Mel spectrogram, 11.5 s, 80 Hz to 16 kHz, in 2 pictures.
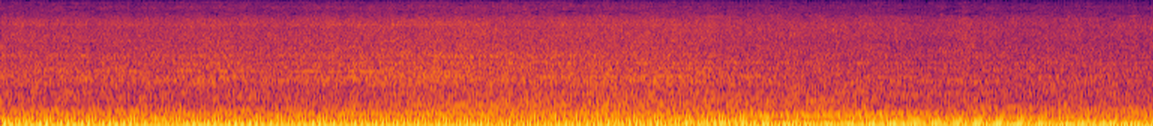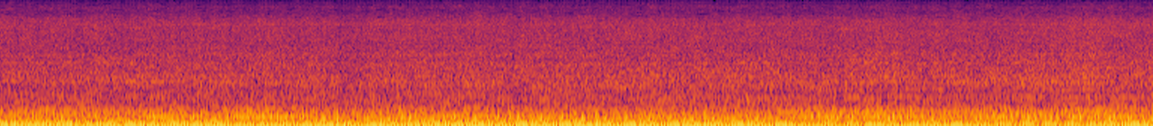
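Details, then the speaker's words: Infiniti G35 coupe with JWT S7 cams and full bolt-ons, fuel switched to E85, cold start: very loud, choppy, lopey high idle from the cams; sounds okay for a cammed engine. "and I love that cold start it's crazy loud but it it sounds like it's doing okay"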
